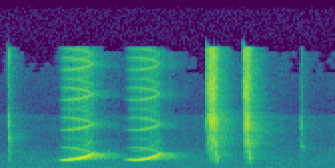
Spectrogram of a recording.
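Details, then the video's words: Pet talking parrot that speaks Urdu/Hindi, kept indoors: two loud rising whistles in quick succession, each sweeping upward, then two short sharp clicks. "So Funny And So Playful Talking Parrot"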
